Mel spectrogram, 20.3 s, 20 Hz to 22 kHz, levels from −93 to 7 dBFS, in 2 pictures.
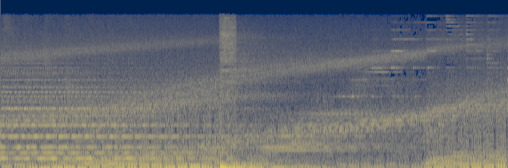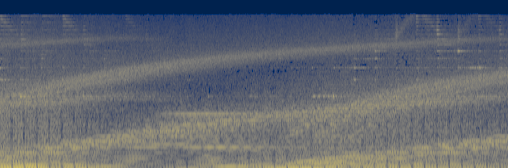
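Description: At 8.52 s there is a brief burst of damaged data in the compressed stream. Corrupted bytes leave the decoder unable to read the frame. It loses sync and hunts for the next valid frame header. The result is a short glitch, a chirp, squawk, click or brief hole.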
